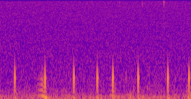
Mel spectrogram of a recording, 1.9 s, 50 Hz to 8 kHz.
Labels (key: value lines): label: biophony, knock croak
recorder: SoundTrap 300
